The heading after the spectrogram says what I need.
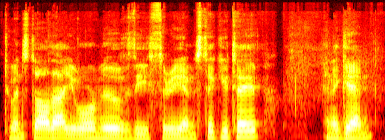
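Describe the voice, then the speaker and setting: A man's voice: mid-range voice, moderate pace, mellow. A man narrating a step-by-step product installation tutorial as a demonstrator.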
